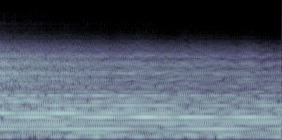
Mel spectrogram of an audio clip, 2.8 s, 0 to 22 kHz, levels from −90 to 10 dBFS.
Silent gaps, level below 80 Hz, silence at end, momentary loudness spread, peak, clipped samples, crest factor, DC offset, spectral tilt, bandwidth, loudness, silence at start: none; -56 dBFS; 0 s; 3 LU; -4 dBFS; under 0.1%; 12 dB; under 0.1%; -6 dB/octave; 7.6 kHz; -16 LUFS; 0 s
